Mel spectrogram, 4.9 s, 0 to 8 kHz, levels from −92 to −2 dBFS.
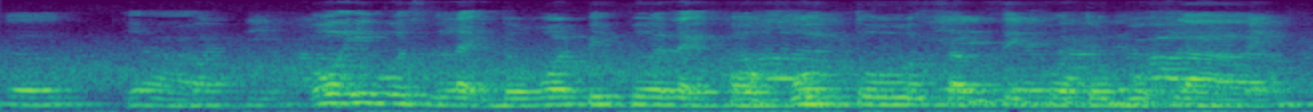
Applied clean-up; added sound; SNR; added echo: none; Wind; 17 dB; reverberation time 0.6 s.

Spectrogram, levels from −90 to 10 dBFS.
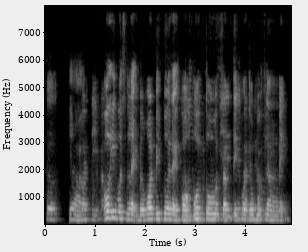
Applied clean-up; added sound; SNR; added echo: neural mask model DeepFilterNet 3.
